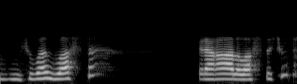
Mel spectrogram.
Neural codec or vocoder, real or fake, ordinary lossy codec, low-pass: codec, 16 kHz, about 1 kbps, DyCAST, with the encoder's durations; fake; none; 3.6 kHz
